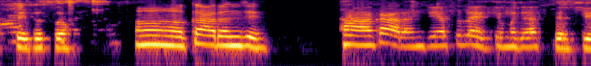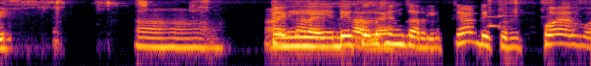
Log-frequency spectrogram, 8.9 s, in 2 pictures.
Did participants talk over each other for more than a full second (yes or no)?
no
